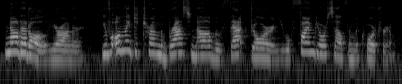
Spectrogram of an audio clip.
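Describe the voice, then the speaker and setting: Radio drama role: obliging female usher, deferential and eager, fairly high pitch. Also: lively intonation, moderate pace, sharp tone. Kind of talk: audio drama acting.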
